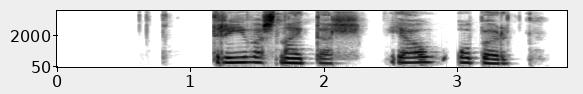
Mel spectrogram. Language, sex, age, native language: Icelandic, female, 20-29, Icelandic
